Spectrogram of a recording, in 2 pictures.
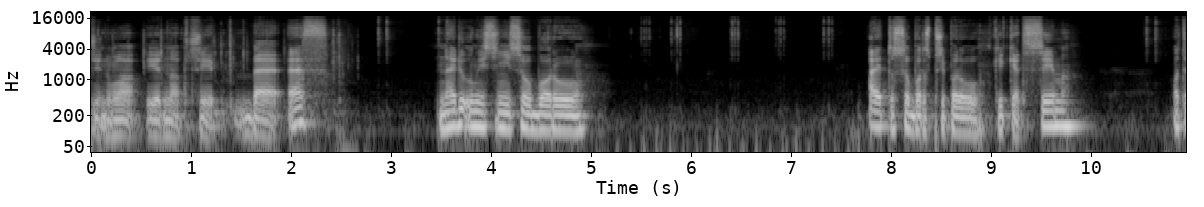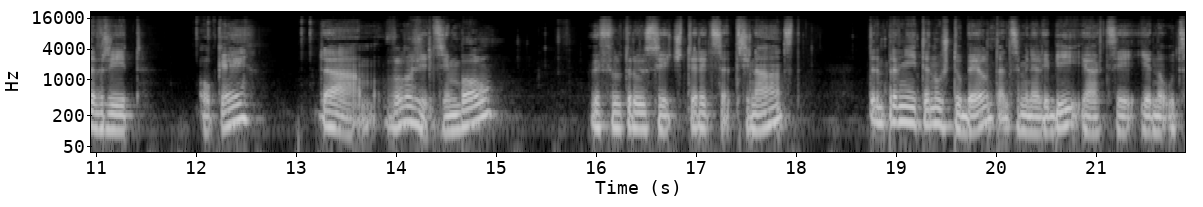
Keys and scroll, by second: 0.0-2.6 typing, 14.3 typing, 16.1-17.4 typing.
